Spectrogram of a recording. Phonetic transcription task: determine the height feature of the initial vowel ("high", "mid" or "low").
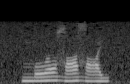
mid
